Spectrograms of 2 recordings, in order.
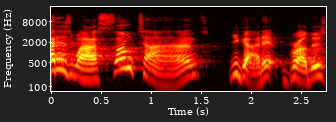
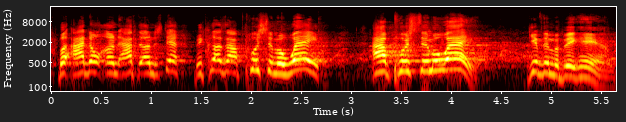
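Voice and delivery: louder, higher, building preaching; full-force preaching; 5 semitones higher, 6 dB louder than usual. Acted. Preacher pressing the congregation, loud and fervent. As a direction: drive the point home to the congregation.

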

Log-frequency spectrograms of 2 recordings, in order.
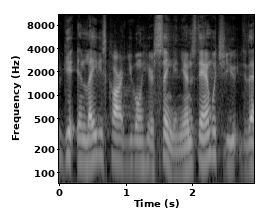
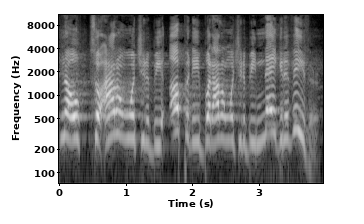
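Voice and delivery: fervent preaching; 8 semitones higher, 11 dB louder than usual. Acted. Preaching God's words.

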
